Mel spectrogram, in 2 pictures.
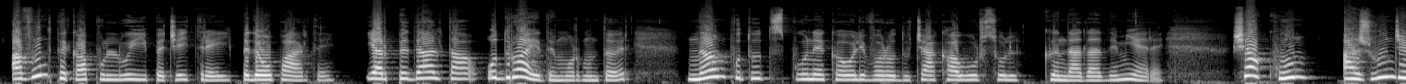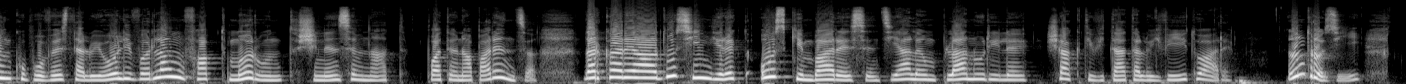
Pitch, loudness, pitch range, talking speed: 225 Hz, -10 LUFS, 205-275 Hz, 140 wpm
